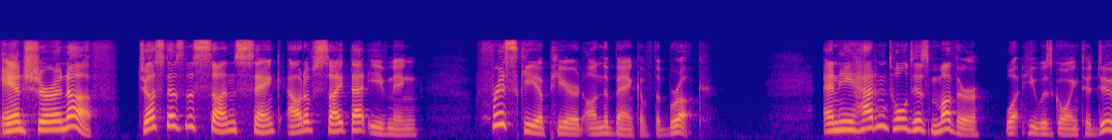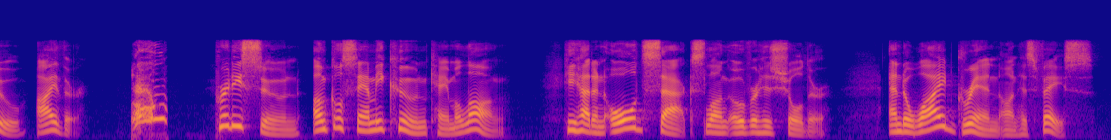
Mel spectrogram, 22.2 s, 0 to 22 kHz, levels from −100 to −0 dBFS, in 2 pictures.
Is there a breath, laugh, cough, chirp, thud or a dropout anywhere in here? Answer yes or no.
yes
